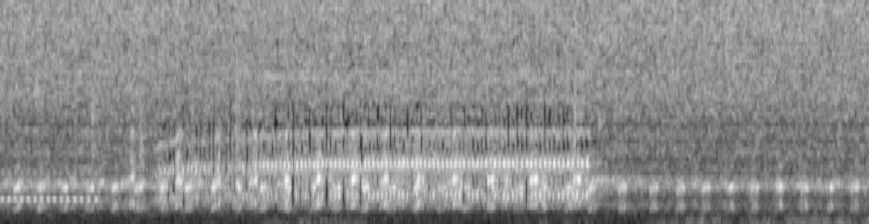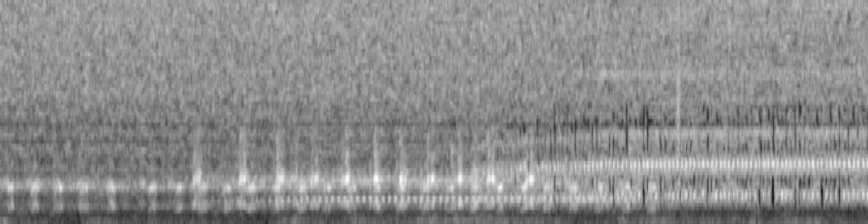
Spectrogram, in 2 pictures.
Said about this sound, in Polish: Szczególnie nastrojowo brzmią majowe koncerty ropuchy zielonej w ciepłe wieczory i noce.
